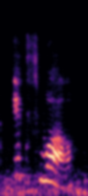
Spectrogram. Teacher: Kalau dalam huruf kita membacanya bisa ikhawal, tetapi pada fonem pelesatan terjadi sehingga KH itu berubah menjadi X sehingga bunyi bahasanya menjadi ikhwal begitu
